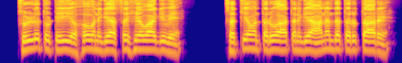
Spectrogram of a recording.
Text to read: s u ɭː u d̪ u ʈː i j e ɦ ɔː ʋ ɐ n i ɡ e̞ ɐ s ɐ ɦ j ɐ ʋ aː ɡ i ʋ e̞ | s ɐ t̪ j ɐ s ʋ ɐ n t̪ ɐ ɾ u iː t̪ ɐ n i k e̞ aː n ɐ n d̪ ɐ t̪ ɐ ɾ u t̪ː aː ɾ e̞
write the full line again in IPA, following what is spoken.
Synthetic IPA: s u ɭː u t̪ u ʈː i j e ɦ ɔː ʋ ɐ n i ɡ e̞ ɐ s ɐ ɦ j ɐ ʋ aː ɡ i ʋ e̞ | s ɐ t̪ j ɐ ʋ ɐ n t̪ ɐ ɾ u aː t̪ ɐ n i ɡ e̞ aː n ɐ n d̪ ɐ t̪ ɐ ɾ u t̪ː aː ɾ e̞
